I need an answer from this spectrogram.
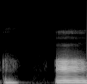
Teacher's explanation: फिर पश्च स्वर में बड़ा आ जैसे ही आप बोलेंगे तो आपकी जीभ पीछे की तरफ शिफ्ट होएगी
